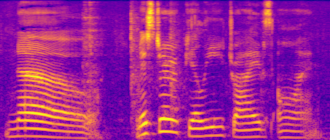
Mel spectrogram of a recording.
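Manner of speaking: ordinary talk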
